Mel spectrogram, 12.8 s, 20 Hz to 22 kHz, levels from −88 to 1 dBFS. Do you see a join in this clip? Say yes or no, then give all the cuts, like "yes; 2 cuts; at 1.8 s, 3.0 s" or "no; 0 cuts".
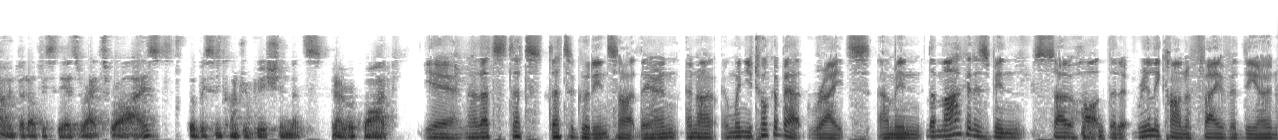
no; 0 cuts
